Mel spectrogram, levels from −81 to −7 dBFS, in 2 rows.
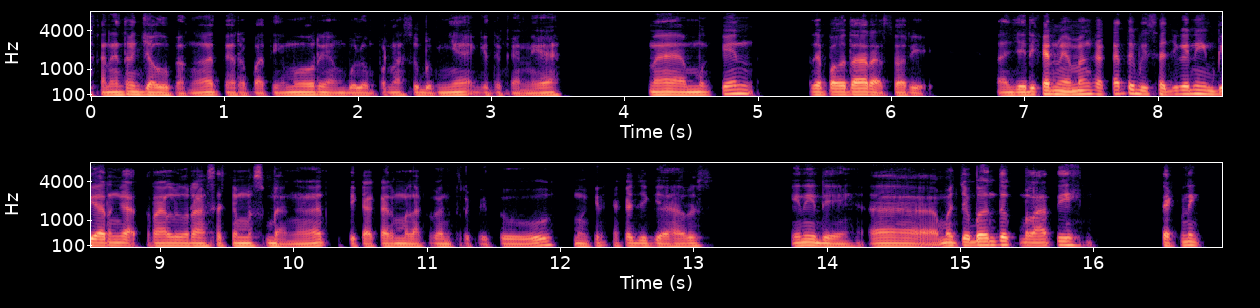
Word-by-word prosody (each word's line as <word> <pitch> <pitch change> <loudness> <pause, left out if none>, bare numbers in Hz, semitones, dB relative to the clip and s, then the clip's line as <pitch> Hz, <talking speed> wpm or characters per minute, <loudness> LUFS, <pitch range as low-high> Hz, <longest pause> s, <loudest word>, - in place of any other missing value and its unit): karena 95 +2 +1
kan 110 - +3
jauh 90 -3 +3
banget 85 +4 -3
Eropa 85 -2 -5
Timur 95 +4 0
yang 90 -3 -1
belum 85 -1 -2
pernah 90 -3 -5
sebelumnya 90 +3 -1
gitu 90 0 -8
kan 80 - -7
ya. 90 +3 -1 0.7
Nah, 105 -1 +3
mungkin 100 +9 +1 0.5
Eropa 105 0 +3
Utara, 105 -1 +5
sori. 90 -2 -2 0.6
Nah, 90 - -4
jadi 95 +3 +3
kan 125 +1 +6
memang 115 +3 +4
Kakak 130 +5 +1
tuh - - +2
bisa 120 -1 +1
juga 120 +4 +2
nih 135 -2 +3
biar 110 -2 +4
enggak 110 -2 0
terlalu 100 0 +1
rasa 95 +1 0
cemas 95 0 +1
banget, 85 +3 0 0.2
ketika 85 0 -3
Kakak 90 -1 -1
melakukan 85 0 -1
trip - - -14
itu, 85 +8 -1 0.2
mungkin 95 +4 -4
Kakak 100 -1 -3
juga 95 -2 -1
harus 95 +2 -3 0.6
ini 110 +1 +3
deh, 85 -3 +1 0.2
eee, 95 0 0
mencoba 115 +3 +4
untuk 130 0 +3
melatih 110 +2 0 0.6
teknik 115 +1 0
95 Hz, 175 wpm, -26 LUFS, 90-110 Hz, 0.7 s, kan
